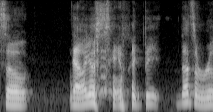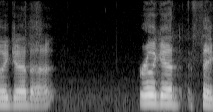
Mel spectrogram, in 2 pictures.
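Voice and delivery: loud speech breaking through hard laughter. Explaining why a card deck is fun to play, laughing hard while talking. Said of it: "I'm laughing so hard".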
